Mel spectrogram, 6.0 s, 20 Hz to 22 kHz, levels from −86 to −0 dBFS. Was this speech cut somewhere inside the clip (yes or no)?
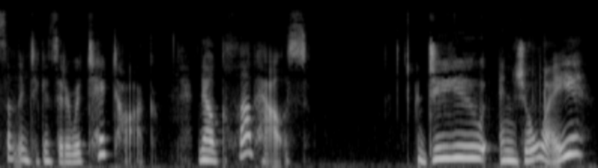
no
